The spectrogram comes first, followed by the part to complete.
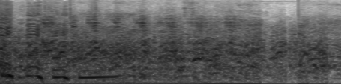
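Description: Several people laughing at once, their voices overlapping.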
